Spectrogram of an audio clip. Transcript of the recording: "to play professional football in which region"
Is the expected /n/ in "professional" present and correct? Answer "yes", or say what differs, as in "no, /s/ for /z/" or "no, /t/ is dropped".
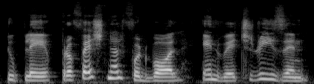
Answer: yes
